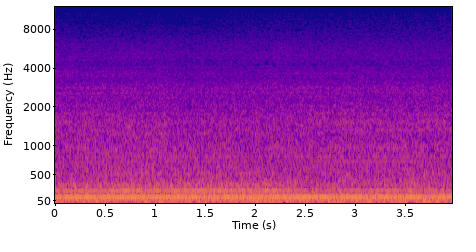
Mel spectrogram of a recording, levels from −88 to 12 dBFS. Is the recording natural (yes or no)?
yes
